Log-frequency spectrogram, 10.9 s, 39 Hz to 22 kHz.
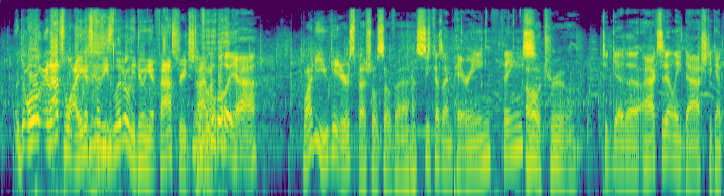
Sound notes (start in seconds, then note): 2.9 chuckle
